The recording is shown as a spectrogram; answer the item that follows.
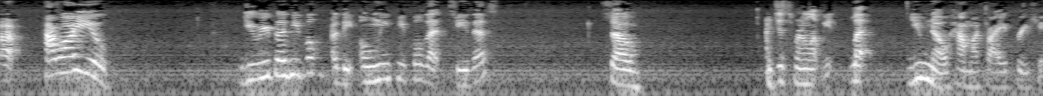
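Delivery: speaking while chewing, mouth full. Speaker thanking replay viewers, talking while chewing. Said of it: "let me finish what I'm chewing".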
